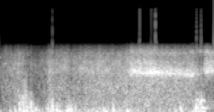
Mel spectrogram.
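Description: Wind buffeting a phone microphone with surf breaking on a beach, a loud gusty noise. A high steady tone comes in over it for the last half second.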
